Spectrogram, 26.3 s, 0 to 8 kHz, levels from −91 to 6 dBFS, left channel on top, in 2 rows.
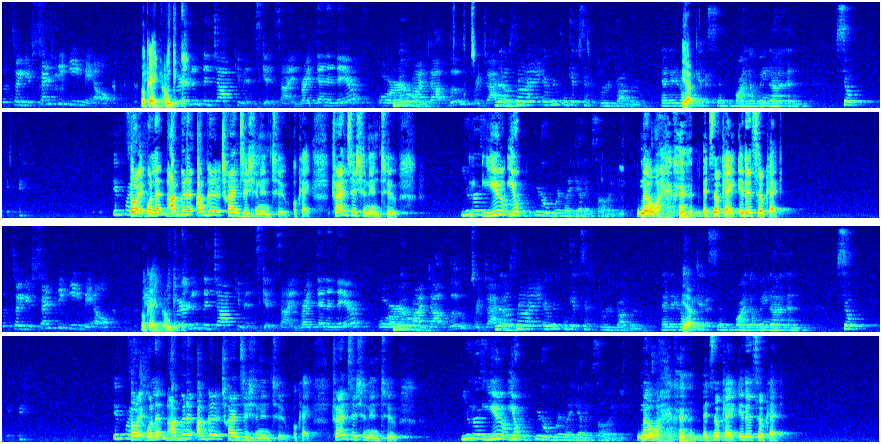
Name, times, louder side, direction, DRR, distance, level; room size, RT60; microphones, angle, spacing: voice 1, 0.0-1.6 2.1-5.4 5.6-7.4 7.7-8.1 10.3-10.6, equal, 15° left, 1.8 m, -51 dB
voice 2, 2.1-2.6 10.2-10.4 15.1-19.3 20.4-20.9 22.7-24.9, left 7 dB, 80° left, 0.3 m, -29 dB
voice 3, 5.9-6.4 7.4-9.6 9.9-11.9 12.5-12.8 13.4-13.5 14.8-15.9 16.6-17.0 20.0-23.9, left 1 dB, 60° left, 1.4 m, -44 dB
9.2 x 3.6 x 6.8 m
head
